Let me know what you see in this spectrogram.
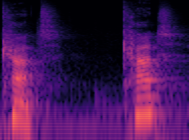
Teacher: The A vowel can also be pronounced a little longer, a little more tense, so then it almost sounds like an O.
